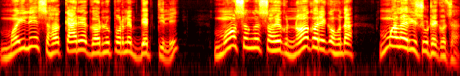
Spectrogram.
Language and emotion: Nepali, angry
